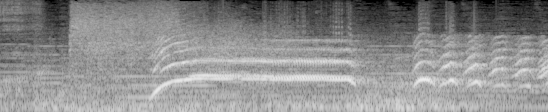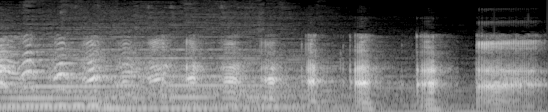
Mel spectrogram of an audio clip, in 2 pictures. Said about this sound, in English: Oh my gosh, that scream gets me every single time I hear it. It just instantly puts me in a spooky mood.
